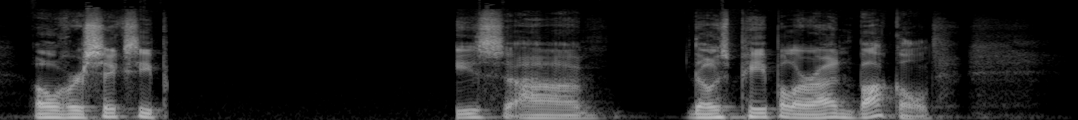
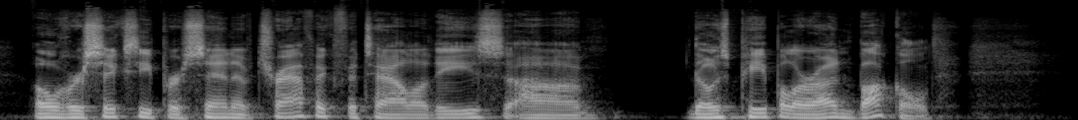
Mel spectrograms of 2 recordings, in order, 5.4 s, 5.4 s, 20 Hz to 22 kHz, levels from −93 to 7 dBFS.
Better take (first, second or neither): second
